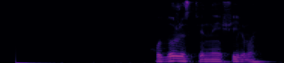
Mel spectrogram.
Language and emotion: Russian, neutral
